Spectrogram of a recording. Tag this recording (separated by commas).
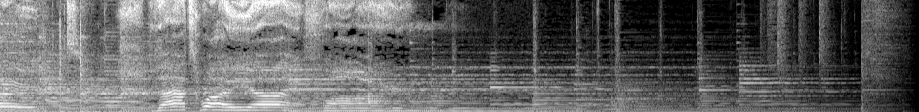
Funk, Country, Soundtrack music, Music, Bluegrass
